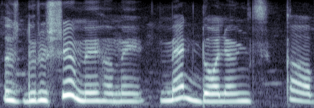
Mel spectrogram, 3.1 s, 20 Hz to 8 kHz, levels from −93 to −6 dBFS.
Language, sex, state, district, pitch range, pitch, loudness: Hindi, female, Chandigarh, Chandigarh, 215-245 Hz, 225 Hz, -14 LUFS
